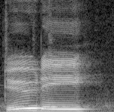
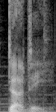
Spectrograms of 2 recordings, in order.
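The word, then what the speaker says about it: dudhi: Doody. Doody. Howdy. Right, the elephant in the room here is that I thought this was called a doody, but it turns out it's pronounced duddy.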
